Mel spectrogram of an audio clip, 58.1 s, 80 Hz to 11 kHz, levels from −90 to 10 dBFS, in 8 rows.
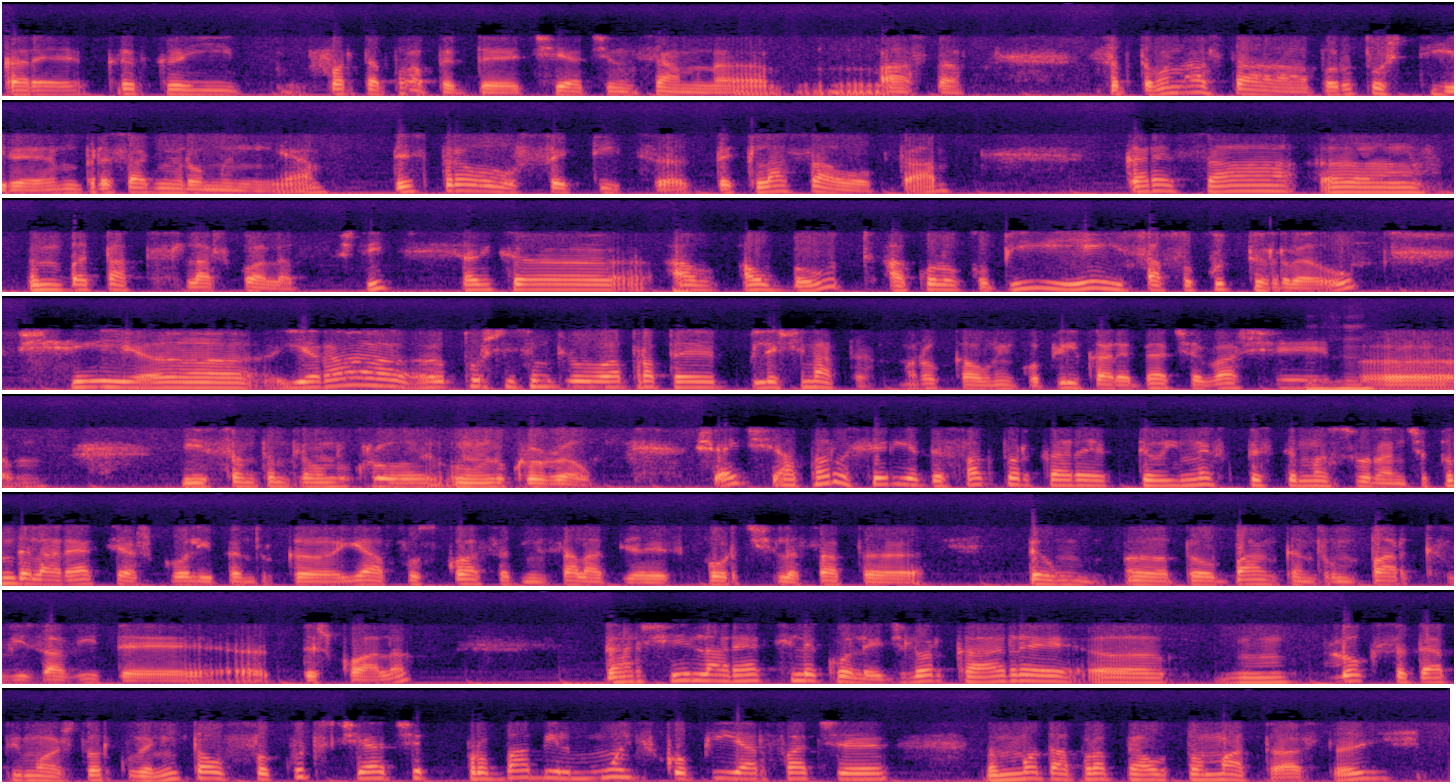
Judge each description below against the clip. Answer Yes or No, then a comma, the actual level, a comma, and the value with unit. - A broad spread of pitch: Yes, wide, 6.6 semitones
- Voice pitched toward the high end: No, low, 125 Hz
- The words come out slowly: No, average, 145 wpm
